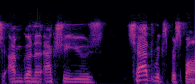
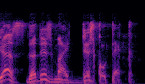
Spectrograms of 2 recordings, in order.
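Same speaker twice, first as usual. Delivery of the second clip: put-on, fake Eastern European accent; 4 dB louder than usual. Answering a co-host's joke about a phone call, fake Eastern European accent. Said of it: "I was trying to do like an Eastern European discotheque thing".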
